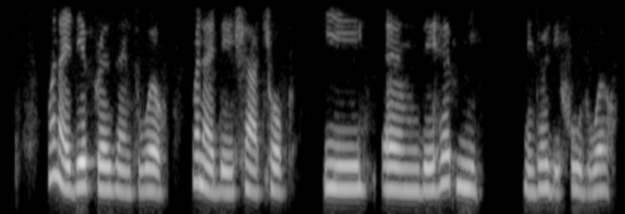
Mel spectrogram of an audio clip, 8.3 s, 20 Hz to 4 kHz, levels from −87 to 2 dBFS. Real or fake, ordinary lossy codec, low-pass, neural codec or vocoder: real; none; 3.6 kHz; none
